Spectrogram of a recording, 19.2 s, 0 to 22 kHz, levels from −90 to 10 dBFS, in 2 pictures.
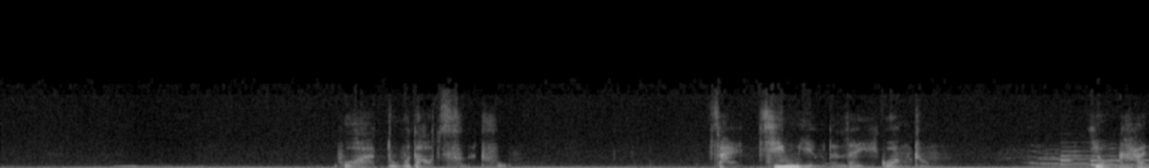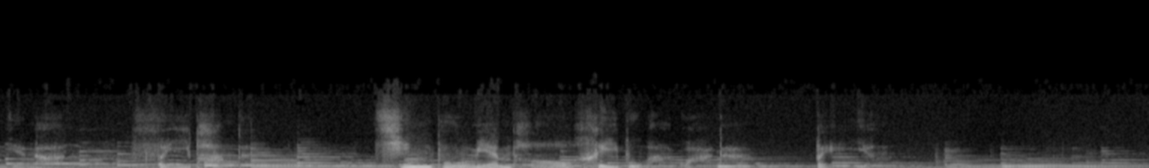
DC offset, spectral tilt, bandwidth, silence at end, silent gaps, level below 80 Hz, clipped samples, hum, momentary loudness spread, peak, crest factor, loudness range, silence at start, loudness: under 0.1%; -6 dB/octave; 10 kHz; 0 s; none; -46 dBFS; under 0.1%; none; 22 LU; -12 dBFS; 20 dB; 15 LU; 0 s; -31 LUFS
